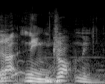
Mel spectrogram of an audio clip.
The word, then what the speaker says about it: drottning: It's called fikadrottning, and you have to say it in a specific pronunciation. Fikadrottning. Fikadrottning. Fikadrottning. Drottning is queen. Drottning. Drottning.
